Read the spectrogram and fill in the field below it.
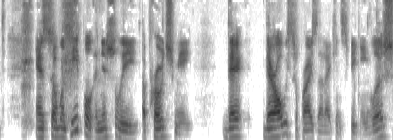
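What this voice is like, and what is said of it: Neutral Midwestern American accent. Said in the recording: “I'm from Kansas. I have a very non-distinct accent. I have a weatherman accent.”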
